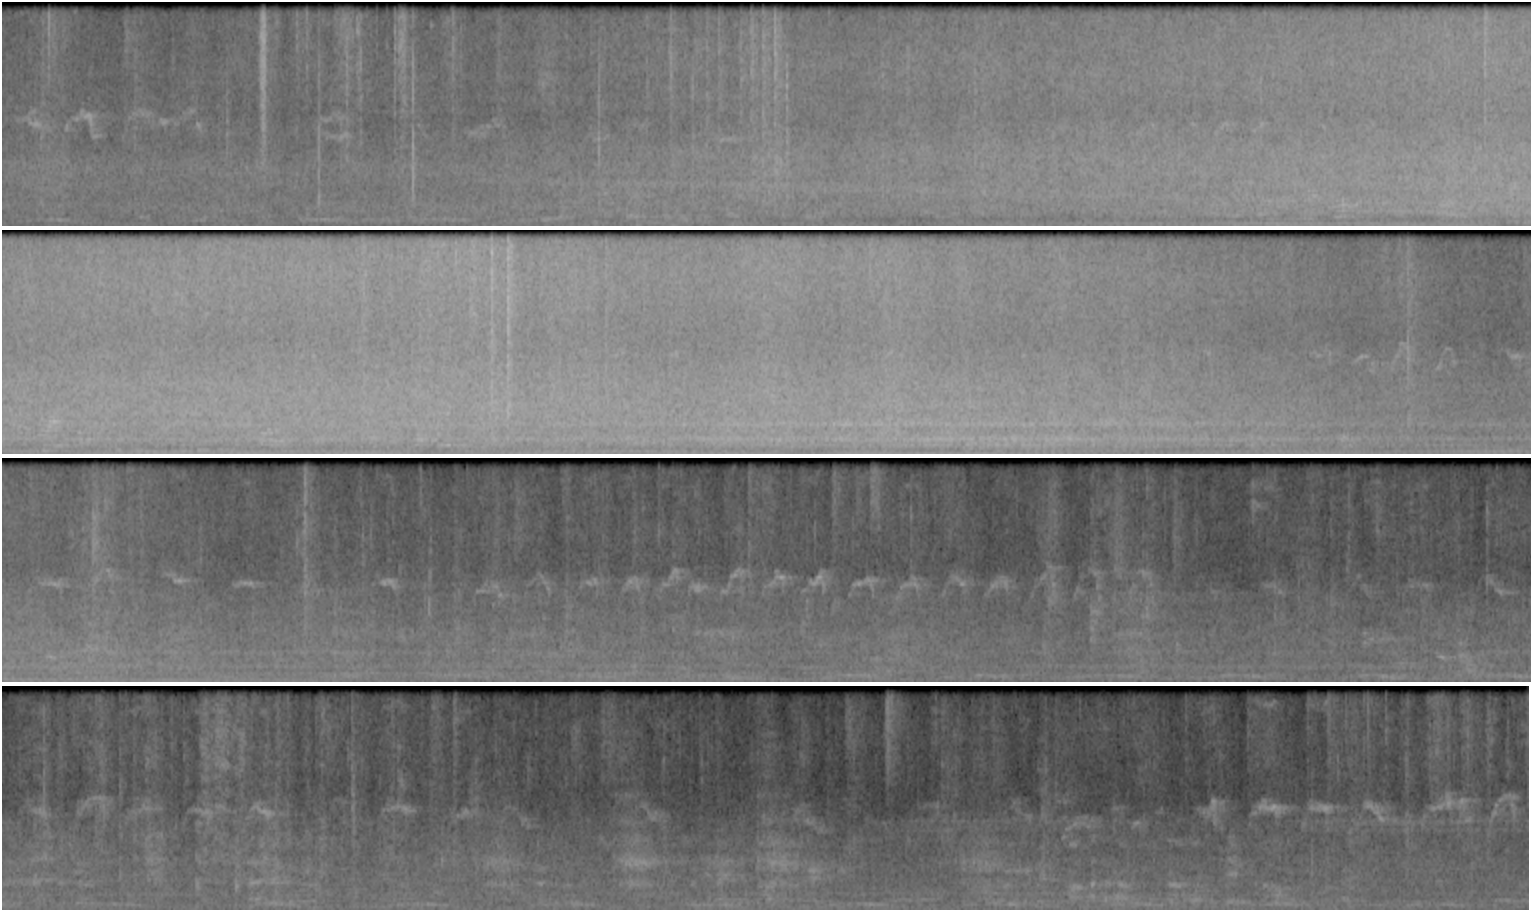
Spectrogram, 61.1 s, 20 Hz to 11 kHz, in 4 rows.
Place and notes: The Constitution, St Pancras Way, London, UK - Regent's Canal towpath near Camden
Regent's Canal towpath, underneath the bridge on Royal College Street near Camden, London. The sound of a boat passing, runners, birds, baby pigeons and distant chatting.
England, United Kingdom, 18 January 2022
